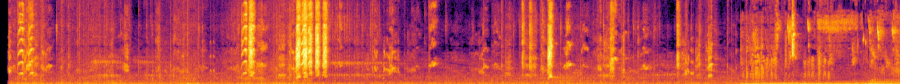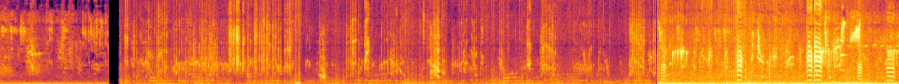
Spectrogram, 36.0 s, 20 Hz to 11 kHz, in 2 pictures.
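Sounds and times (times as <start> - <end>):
birds chirping and calling: 0.2 - 35.9.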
